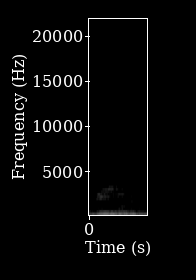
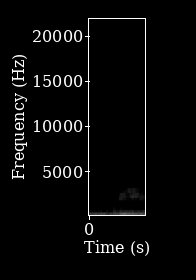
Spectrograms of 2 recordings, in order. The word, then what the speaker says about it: phi: Y equals A sine of omega x minus phi plus b. So this little squiggly here is a Greek letter. The Greek letter combination in English would be ph, foot. So it's pronounced phi or phi, okay?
